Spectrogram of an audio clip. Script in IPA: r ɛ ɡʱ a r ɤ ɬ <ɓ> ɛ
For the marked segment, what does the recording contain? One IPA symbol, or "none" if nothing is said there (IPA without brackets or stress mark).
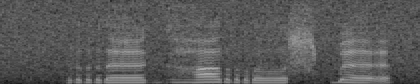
ɓ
